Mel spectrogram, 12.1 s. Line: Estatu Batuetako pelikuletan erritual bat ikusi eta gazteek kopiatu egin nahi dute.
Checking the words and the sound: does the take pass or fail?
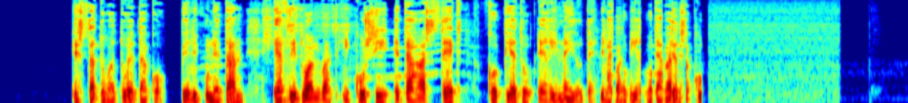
fail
